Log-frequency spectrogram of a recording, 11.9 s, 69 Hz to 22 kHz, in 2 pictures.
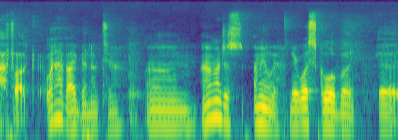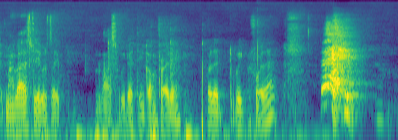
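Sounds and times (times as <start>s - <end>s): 
speech: 0.1s - 11.8s
single loud sneeze: 10.3s - 11.6s.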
